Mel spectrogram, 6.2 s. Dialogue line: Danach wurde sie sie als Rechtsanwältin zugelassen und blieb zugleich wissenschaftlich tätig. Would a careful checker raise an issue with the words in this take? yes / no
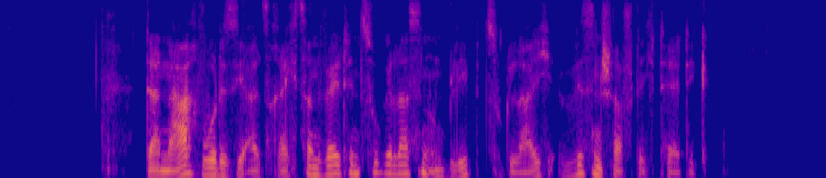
yes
